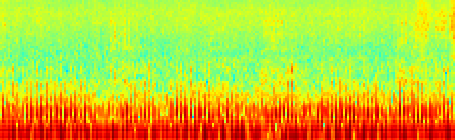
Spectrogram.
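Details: Purring kitten, a continuous deep, even rumble with a fine pulsing texture and no breaks, plus faint soft rustles.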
